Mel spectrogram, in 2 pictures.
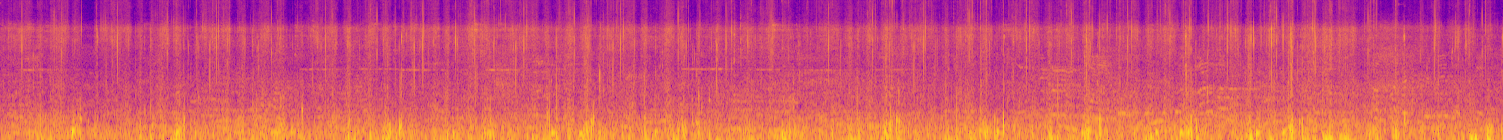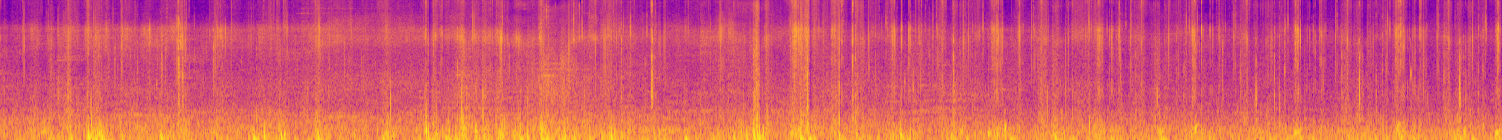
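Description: Station platform ambience: indistinct voices and irregular footsteps and knocks, with a steady background hum.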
